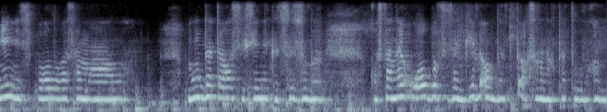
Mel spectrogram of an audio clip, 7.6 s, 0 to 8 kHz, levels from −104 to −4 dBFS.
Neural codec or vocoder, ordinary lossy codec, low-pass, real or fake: none; Opus, 32 kbps; 7.2 kHz; real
